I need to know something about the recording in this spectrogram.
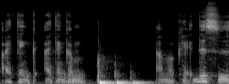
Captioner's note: knocks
